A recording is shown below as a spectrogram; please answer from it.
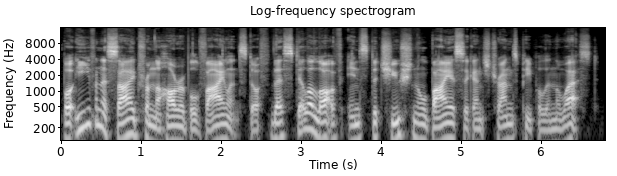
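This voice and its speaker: A young man with a monotone, dryly sarcastic delivery, narrating a commentary video essay. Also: mid-range voice, normal speed, no room sound.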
